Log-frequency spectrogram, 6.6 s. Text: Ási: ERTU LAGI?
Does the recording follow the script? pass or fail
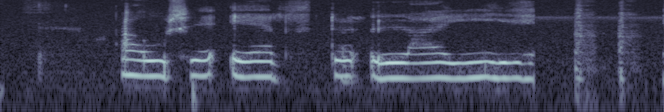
pass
